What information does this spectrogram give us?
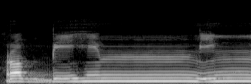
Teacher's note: robbihimda ikkita mim bir joyga kelganligi uchun bir-biriga kirib ketyapti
